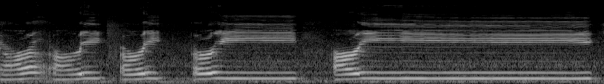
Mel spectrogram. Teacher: عین حلق کے درمیان والے حصے سے ادا ہوتا ہے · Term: وسطی حلق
